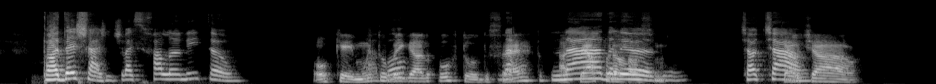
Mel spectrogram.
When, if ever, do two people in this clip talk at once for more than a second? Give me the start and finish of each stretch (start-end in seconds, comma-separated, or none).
5.0-6.7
